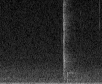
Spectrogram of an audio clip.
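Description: Steady low hum of background noise on the microphone, with one short whoosh about a second and a quarter in.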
